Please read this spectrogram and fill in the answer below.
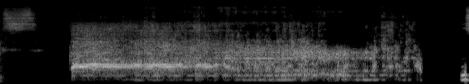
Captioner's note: blendy noises, but lowered for your convience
